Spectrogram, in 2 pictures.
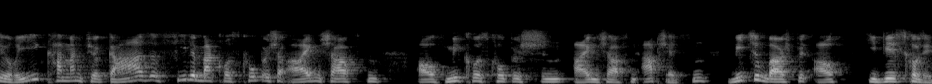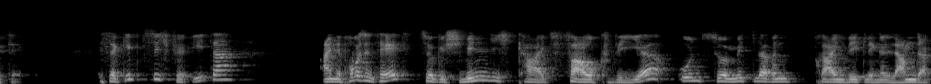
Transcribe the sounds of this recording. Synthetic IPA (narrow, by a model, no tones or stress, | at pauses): eoʁiːkʰanmanfyːɐɡaːzəfiːləmakʁ̥oskʰoːpɪʃəʔaɪɡŋ̩ʃaftn̩ | ʔaʊfmikʁ̥oskʰoːpɪʃnʔaɪɡŋ̩ʃaftn̩ʔa̰pʃɛt͡sn̩ | viːt͡sʊmbaɪʃpiːlʔa̰ʊx | d̥iːvɪskozitʰɛːt | ʔɛsɛɐɡiːptz̥ɪçfyːɐʔɪːta | ʔaɪnəpʁ̥opozitʰɛːtt͡suːɐɡəʃv̥ɪndɪçkʰaɪtfaʊkʰv̥eːɐʔʊntt͡suːɐmɪtləʁənfʁ̥aɪənveːklɛŋəla̰mdɐ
